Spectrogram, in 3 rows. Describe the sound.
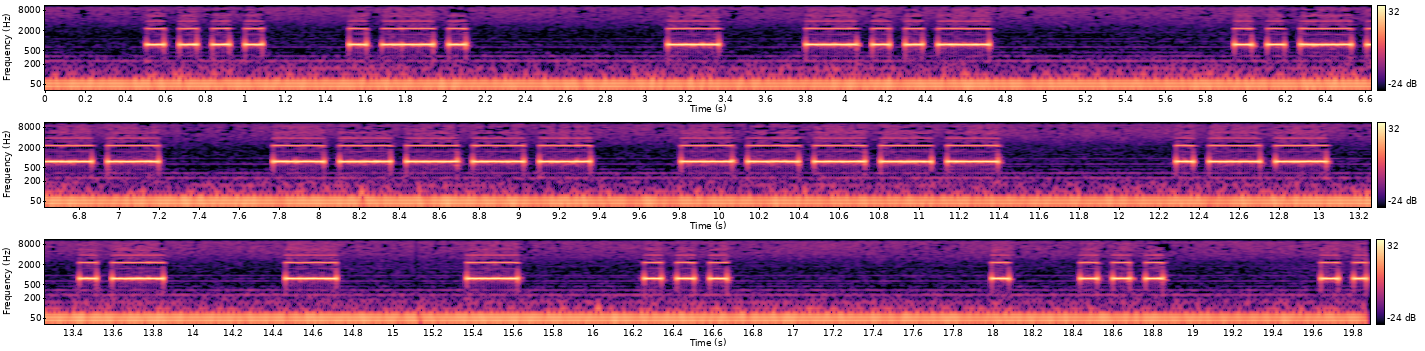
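Amateur radio Morse code from a 200-watt transmitter with a Ground Plane antenna: a steady mid-pitched tone keyed in rapid dots and dashes, in bursts with short gaps, over a constant low hum and hiss.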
